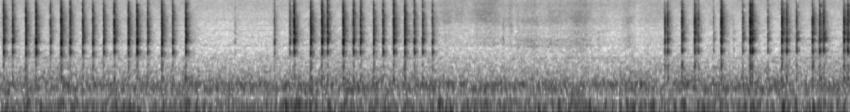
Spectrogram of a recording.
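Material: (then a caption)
Paper. Long nails tap rapidly along the left side of the glossy paper cover of a pink spiral notebook with a puppy design. Three bursts of crisp, bright, dry clicks come at the start, around three to four seconds, and near the end, with quiet gaps in between. A steady low rumble runs underneath throughout.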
